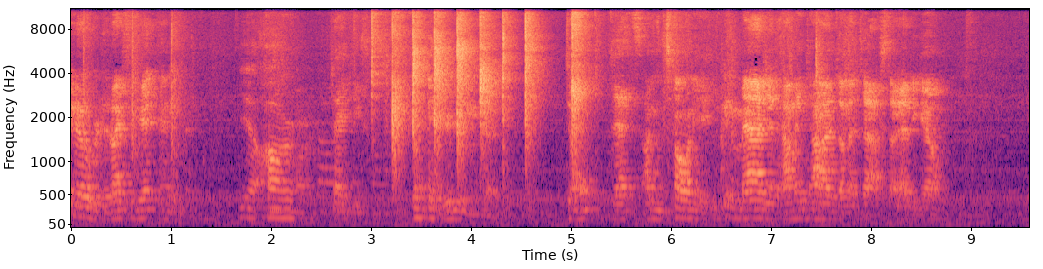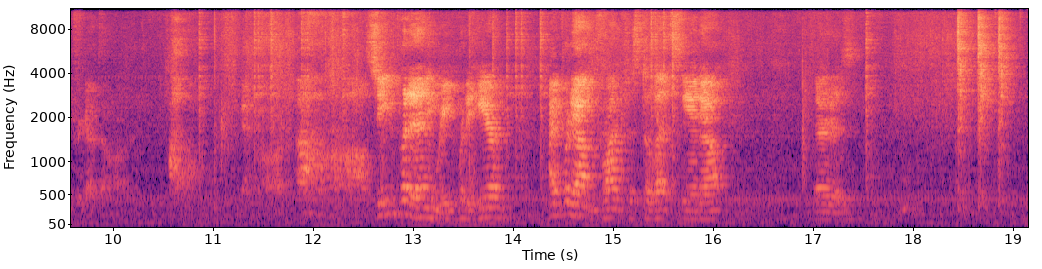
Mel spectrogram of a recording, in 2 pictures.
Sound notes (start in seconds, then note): 3.0 clapping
